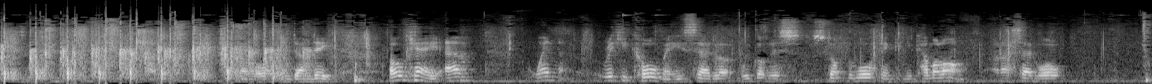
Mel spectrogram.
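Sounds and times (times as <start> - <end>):
small crowd applauding a speaker at a stop-the-war event: 0.0 - 3.4
speech: 3.0 - 10.7.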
